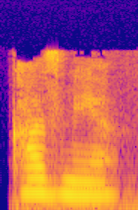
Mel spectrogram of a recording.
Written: cosmea

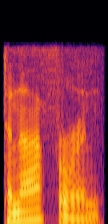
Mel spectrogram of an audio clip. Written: ctenophoran

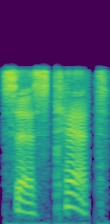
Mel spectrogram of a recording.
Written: sestet

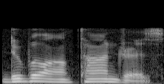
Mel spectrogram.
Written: double entendres

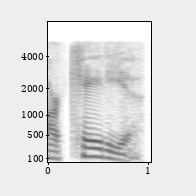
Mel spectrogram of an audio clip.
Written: arcadia

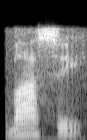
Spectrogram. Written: bassi

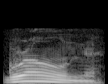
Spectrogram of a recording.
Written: grown

